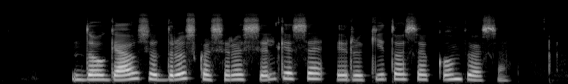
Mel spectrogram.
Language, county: Lithuanian, Klaipėda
